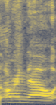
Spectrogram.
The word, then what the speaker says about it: Arnow: I'm pronouncing her name Arnow. I don't know how you want it pronounced. Is it Arnow or Arnow? It's Arnow. It's Arnow. Everything's anglicized. It should be Chenia, but it's Chenia. Really? Because people can't manage it.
